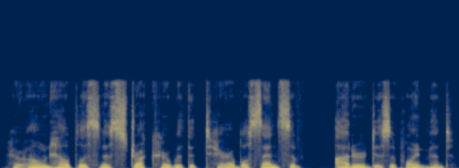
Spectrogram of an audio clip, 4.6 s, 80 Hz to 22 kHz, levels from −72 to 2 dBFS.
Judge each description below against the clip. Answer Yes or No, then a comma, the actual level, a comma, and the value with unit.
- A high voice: Yes, high, 200 Hz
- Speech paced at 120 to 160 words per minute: Yes, average, 155 wpm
